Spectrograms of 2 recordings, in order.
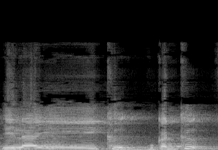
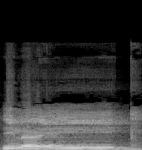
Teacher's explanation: Bila berhenti pada ilaik, kaf tu ada hamas, bukan lantunan. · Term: Angin hamas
